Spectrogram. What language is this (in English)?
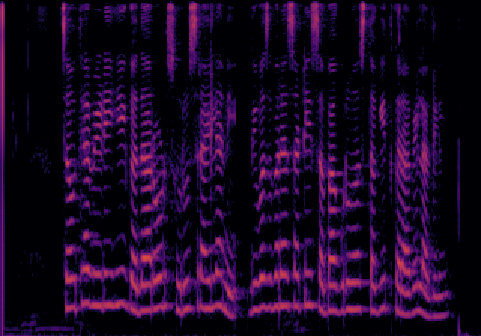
Marathi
